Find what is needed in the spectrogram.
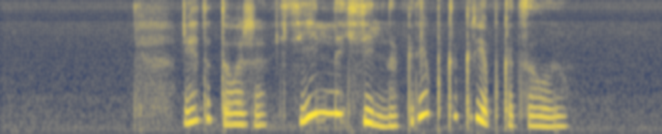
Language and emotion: Russian, positive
